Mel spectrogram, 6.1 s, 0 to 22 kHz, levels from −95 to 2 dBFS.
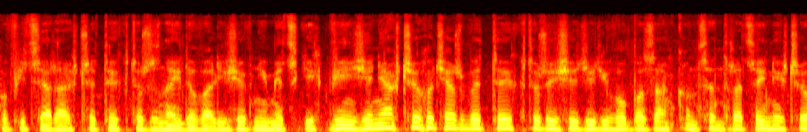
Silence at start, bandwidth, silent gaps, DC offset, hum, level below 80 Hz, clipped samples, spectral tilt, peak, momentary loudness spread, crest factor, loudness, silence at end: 0 s; 13.5 kHz; none; under 0.1%; none; -46 dBFS; under 0.1%; -7 dB/octave; -2 dBFS; 4 LU; 14 dB; -17 LUFS; 0 s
